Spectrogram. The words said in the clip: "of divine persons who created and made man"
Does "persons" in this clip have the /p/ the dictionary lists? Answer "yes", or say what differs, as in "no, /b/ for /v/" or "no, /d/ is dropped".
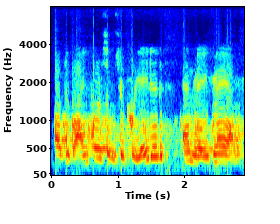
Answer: yes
